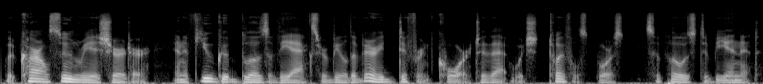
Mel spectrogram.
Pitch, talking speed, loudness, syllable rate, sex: 105 Hz, 210 wpm, -20 LUFS, 5.6 syllables/s, male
